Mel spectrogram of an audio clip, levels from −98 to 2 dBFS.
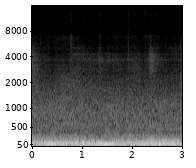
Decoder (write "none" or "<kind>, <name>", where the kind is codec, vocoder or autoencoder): autoencoder, DAC-VAE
